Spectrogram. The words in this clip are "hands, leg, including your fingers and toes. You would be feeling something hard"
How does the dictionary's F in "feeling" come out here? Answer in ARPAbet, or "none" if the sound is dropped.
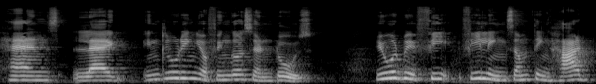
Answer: F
